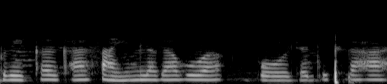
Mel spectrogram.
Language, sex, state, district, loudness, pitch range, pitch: Hindi, female, Maharashtra, Gondia, -27 LUFS, 200-215 Hz, 210 Hz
